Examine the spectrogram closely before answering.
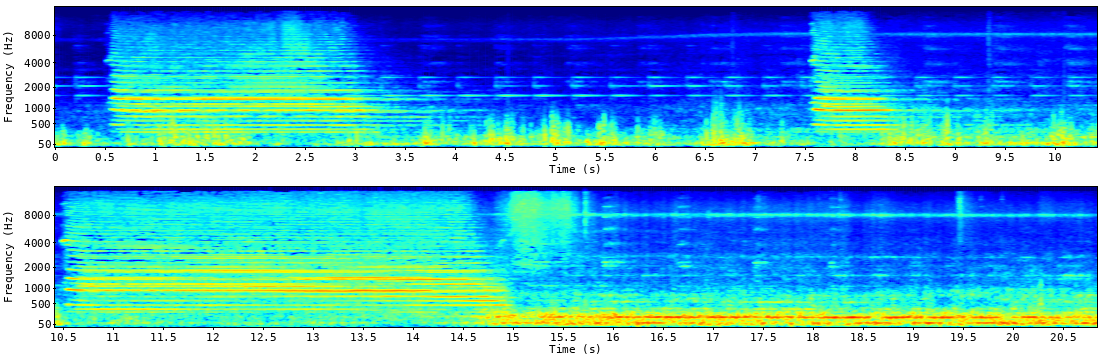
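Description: Diesel locomotive air horn sounding for a grade crossing: a long blast, a short one about seven seconds later, then another long blast lasting about four seconds, with the crossing's electronic bell chiming underneath. About fifteen seconds in the locomotive reaches the crossing, and the drone of its diesel engine and the rumble of the train take over.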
